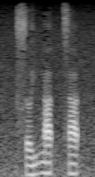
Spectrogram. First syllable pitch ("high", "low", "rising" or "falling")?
rising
